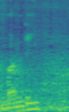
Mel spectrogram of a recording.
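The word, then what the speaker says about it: Mundie: So Mundy Place, Bray Park, and as Barry said, M-U-N-D-I-E is Mundy. It's not M-U-N-D-Y. So it's Mundy, like.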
